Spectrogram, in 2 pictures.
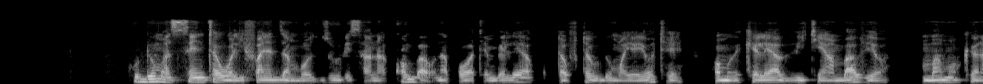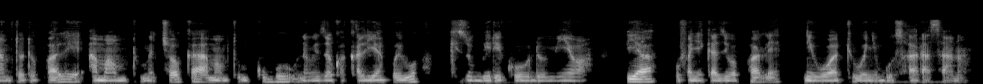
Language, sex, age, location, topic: Swahili, male, 25-35, Nakuru, government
